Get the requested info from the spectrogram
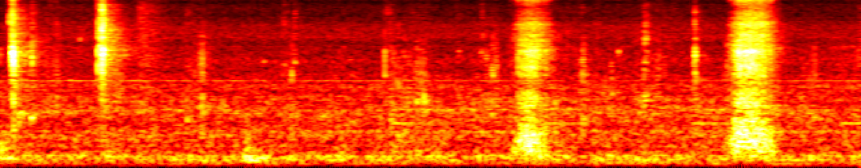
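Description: Two sharp clicks of a metal fork on a plate, then two sniffs through the nose about a second and a half apart, the second longer and louder, as of a runny nose or someone teary.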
